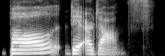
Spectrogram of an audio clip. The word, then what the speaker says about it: Bal des Ardents: they call the wait I literally just listened to this like seven times so I could pronounce it ball de ardons de ardons I wrote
